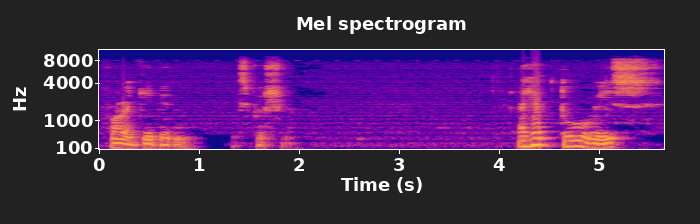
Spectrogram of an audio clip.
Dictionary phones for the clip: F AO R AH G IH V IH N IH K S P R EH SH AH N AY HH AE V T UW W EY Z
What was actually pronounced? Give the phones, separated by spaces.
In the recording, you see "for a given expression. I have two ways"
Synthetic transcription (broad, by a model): F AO R AH G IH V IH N IH K S P R EH SH AH N AY HH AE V T UW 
